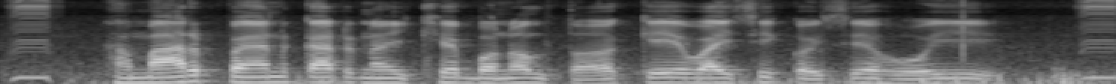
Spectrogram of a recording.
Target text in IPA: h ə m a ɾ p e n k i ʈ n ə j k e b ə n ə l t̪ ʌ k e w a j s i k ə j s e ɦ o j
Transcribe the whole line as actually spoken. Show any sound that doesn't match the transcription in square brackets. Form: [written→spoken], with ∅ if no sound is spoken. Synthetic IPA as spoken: h ə m a ɾ p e n k [i→a] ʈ n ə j [k→kʰ] e b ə n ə l t̪ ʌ k e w a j s i k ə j s e ɦ o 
